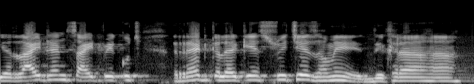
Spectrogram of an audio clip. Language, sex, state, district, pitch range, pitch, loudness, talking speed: Hindi, male, Uttar Pradesh, Lucknow, 165-200 Hz, 185 Hz, -13 LUFS, 165 wpm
